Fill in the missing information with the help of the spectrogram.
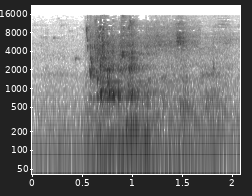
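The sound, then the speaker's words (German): Water suddenly splashes and swirls as a drinking glass is rinsed out, a bright burst of sloshing that tapers off into a few trickles and drips within two seconds. “dann kann ich mein Glas nochmal gerade ausspülen.”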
